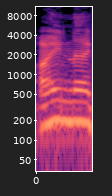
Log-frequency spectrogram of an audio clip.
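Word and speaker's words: أين: এই আয়না বাক্যের যেখানেই থাক এই হামজাটা উচ্চারণ হবে। যেমন এখানে প্রথমে আছে আমরা আয়নাই উচ্চারণ করলাম।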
